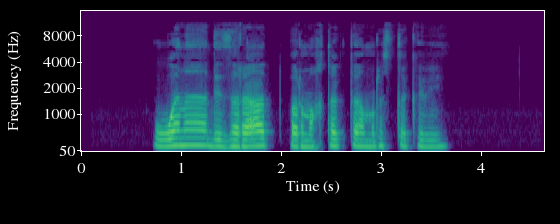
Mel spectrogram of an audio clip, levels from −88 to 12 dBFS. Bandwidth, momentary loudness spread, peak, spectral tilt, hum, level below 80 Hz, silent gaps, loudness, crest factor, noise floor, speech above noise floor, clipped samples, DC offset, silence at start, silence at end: 11 kHz; 13 LU; -2 dBFS; -7 dB/octave; none; -70 dBFS; none; -19 LUFS; 20 dB; -77 dBFS; 59 dB; under 0.1%; under 0.1%; 0.75 s; 0.95 s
